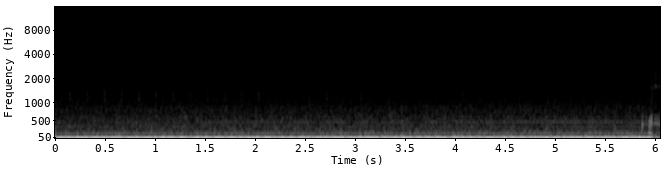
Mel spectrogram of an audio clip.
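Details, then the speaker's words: 2017 Ford Mustang S550 2.3 L turbo EcoBoost four-cylinder at idle, mostly heard when stopped: faint light ticking about three times a second over the idle hum from the engine bay or behind the dash; it disappears, returns on revving, and lasts longer in drive. "There's a really odd ticking or tapping sound from the engine bay."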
